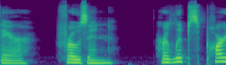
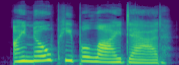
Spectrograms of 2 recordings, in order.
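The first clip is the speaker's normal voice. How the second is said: higher, louder desperate plea; pleading; 5 semitones higher, 5 dB louder than usual. A narrator's reading. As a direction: beg him to hear it. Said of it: "I pleaded".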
